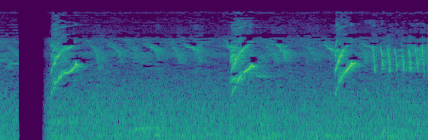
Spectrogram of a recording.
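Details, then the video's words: Quieter canary song from a long therapy recording: short bursts of bright rising whistles about every second, with low background hiss, and a rapid high trill beginning near the end. "TERAPI KENARI ISIAN GACOR PANJANG | CANARY SINGING"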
